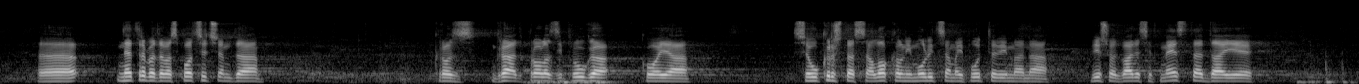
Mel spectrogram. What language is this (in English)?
Serbian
